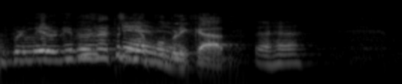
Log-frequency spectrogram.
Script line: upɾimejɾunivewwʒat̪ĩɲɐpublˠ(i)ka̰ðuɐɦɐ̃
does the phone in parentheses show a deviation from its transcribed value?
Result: no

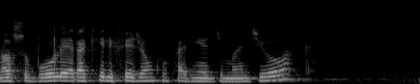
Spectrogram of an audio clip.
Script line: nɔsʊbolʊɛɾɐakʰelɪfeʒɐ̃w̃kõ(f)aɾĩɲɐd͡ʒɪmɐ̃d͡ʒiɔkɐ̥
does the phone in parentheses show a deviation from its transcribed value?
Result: no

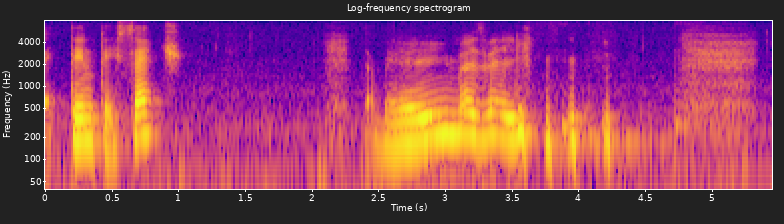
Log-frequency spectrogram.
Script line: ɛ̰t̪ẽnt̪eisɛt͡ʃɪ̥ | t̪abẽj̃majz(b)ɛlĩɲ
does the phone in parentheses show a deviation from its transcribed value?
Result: yes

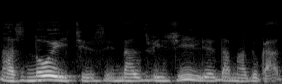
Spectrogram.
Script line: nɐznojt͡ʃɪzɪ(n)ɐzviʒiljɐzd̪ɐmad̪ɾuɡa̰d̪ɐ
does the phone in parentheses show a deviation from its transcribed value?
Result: no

